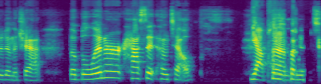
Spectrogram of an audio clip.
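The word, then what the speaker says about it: Blennerhassett: Blenner Hassett.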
